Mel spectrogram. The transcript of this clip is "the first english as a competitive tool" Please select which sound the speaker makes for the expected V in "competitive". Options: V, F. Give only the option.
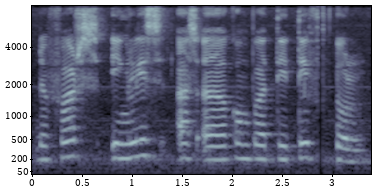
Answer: F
